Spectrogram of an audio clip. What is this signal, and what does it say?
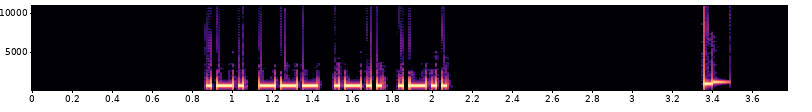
Morse code, heard as a keyed tone, about 44 wpm, 700 Hz. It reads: ROLL
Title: Top 1751-2000 Words 45wpm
